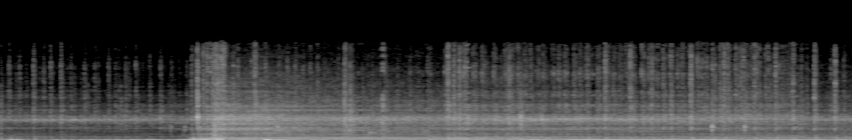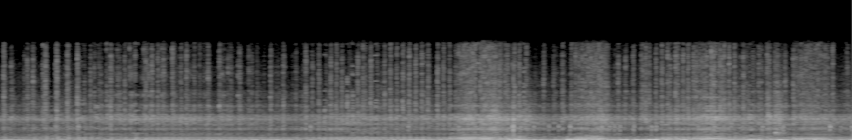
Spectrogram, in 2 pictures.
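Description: An enduro motorcycle climbs the last uphill stretch of a hard mountain section, its engine droning and revving unevenly as the throttle opens and eases, with a strong surge near the start and another burst toward the end.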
